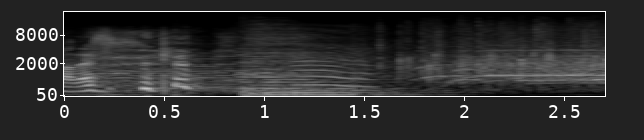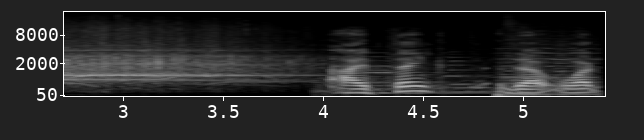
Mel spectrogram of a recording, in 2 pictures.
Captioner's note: clapping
